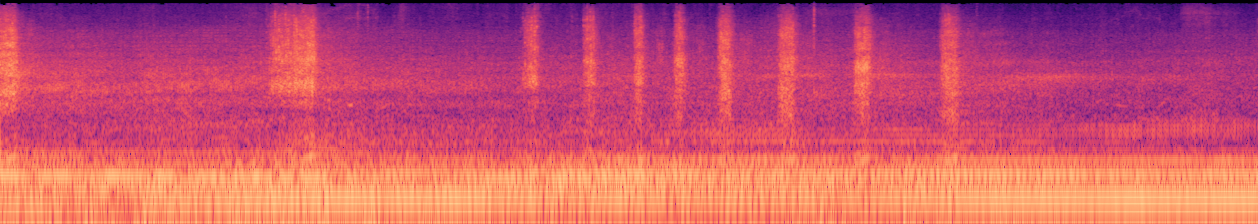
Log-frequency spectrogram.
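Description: Boeing Stearman biplane's radial engine running with a steady low drone as the aircraft rolls along the grass strip. A quick series of sharp clicks comes through in the middle.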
